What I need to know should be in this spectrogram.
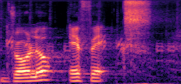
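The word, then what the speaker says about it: Drolo FX: Lo que vamos a escuchar es un video de YouTube que está dentro del canal de Droll FX, que lo ubican así con Drollo, se escribe DROLOFX, Drollo FX.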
